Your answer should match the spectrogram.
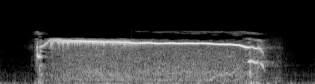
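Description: A single piercing human scream holds one shrill, steady high pitch for just over two seconds, dipping slightly before it cuts off abruptly. It is loud and alone, with no talking.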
